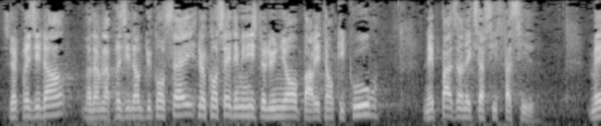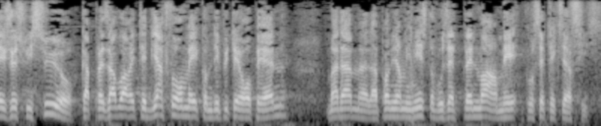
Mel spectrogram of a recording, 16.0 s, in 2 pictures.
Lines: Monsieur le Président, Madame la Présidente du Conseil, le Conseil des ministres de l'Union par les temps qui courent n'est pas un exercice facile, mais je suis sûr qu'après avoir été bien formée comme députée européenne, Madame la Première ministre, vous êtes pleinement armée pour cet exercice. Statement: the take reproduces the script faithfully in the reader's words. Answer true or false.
true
